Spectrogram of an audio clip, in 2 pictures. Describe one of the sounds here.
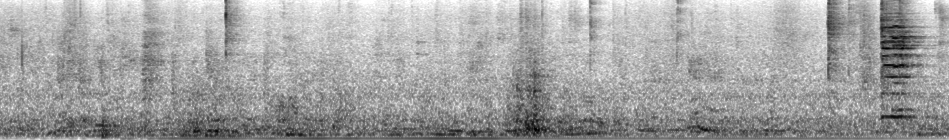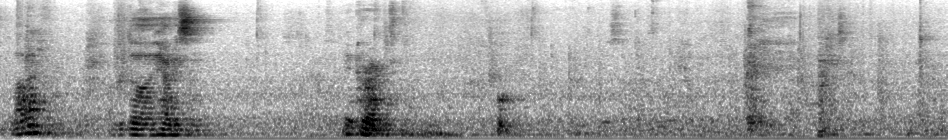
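A young man speaks calmly into a microphone, heard through loudspeakers in an echoing hall.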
